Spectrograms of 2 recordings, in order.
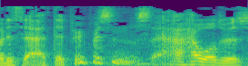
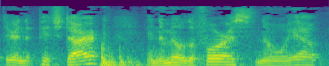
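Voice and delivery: usual speaking voice

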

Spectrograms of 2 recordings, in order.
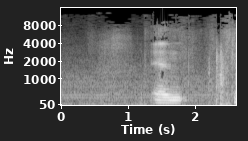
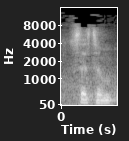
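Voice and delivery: ordinary delivery

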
